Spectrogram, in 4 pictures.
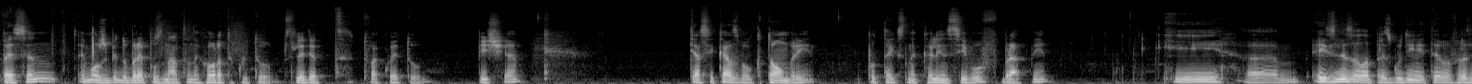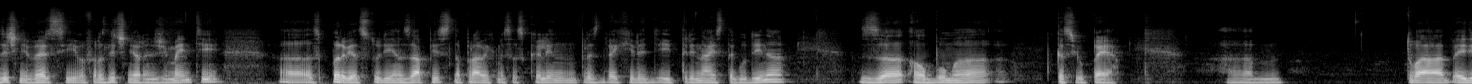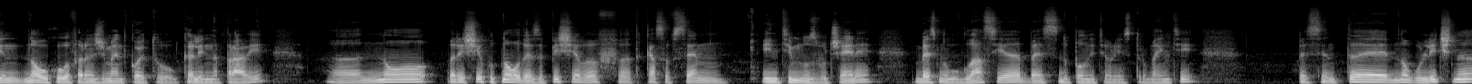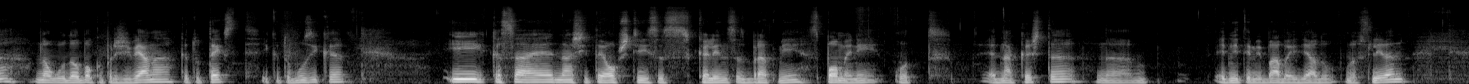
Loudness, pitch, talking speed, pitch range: -20 LUFS, 95 Hz, 110 wpm, 85-105 Hz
